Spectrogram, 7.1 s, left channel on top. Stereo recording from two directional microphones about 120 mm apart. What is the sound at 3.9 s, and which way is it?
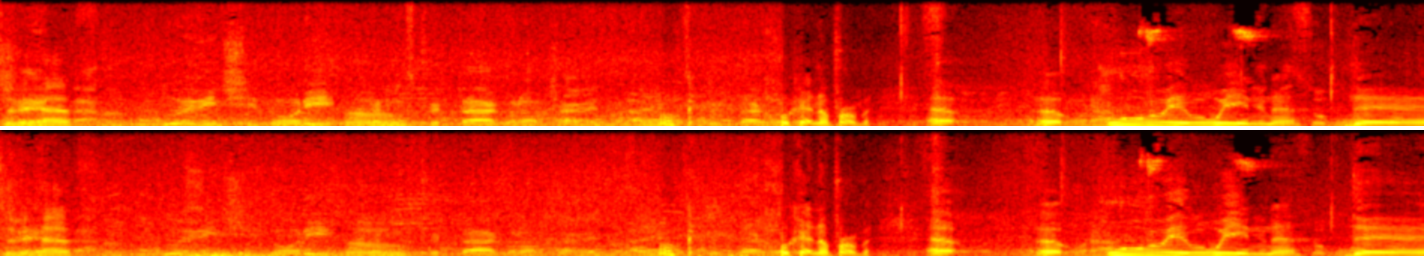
A man's voice, 40° right (ahead or behind).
